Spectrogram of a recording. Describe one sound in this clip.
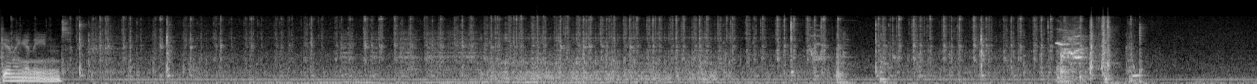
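A sewing machine stitches with a rapid steady clatter.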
